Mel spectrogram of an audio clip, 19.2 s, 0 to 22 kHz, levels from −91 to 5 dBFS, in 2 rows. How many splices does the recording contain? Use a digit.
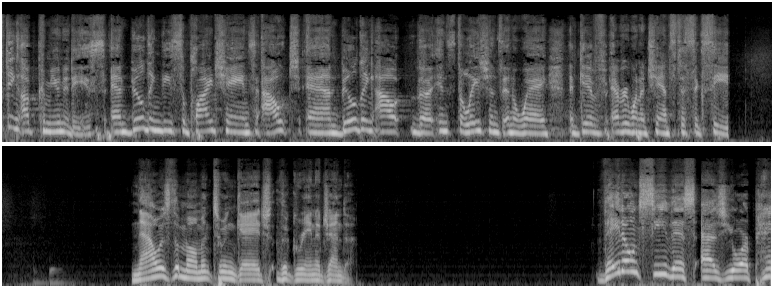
0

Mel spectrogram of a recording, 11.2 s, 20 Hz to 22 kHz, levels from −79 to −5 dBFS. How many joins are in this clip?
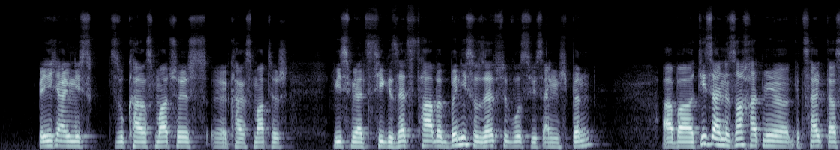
0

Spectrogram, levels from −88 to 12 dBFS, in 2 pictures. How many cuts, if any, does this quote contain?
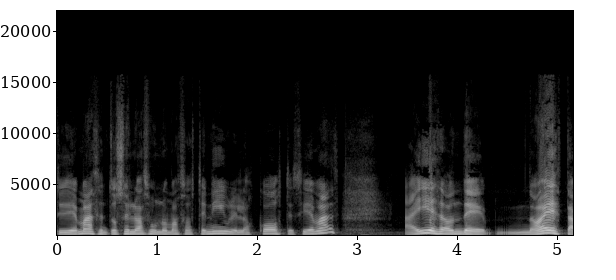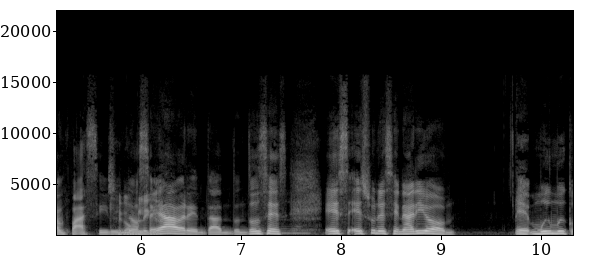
0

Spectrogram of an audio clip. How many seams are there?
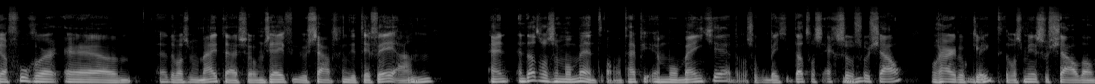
1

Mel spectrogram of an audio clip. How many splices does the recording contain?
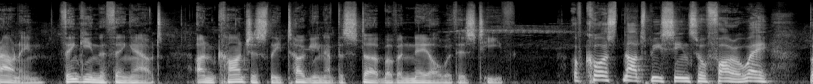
1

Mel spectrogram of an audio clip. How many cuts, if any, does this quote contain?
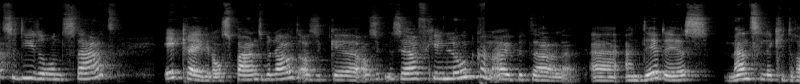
1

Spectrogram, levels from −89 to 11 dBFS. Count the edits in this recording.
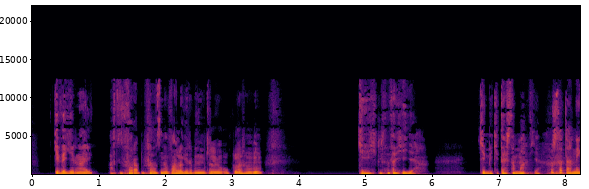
1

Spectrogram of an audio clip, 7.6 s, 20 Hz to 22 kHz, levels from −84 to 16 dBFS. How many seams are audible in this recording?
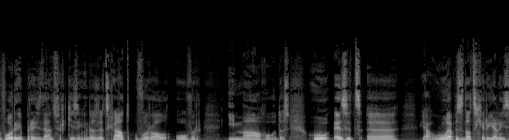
0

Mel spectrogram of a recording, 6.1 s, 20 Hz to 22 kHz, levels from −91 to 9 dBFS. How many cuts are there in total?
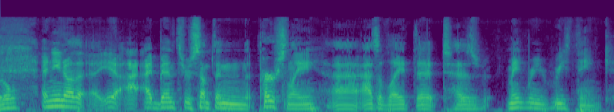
1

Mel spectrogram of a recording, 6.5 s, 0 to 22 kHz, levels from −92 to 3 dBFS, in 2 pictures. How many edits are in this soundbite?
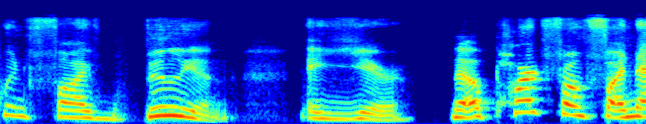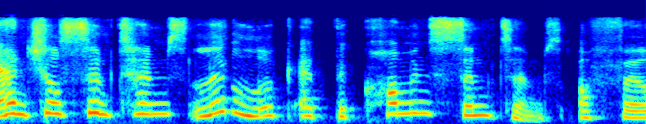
2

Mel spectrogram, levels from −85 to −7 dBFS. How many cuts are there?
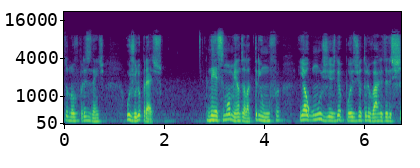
1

